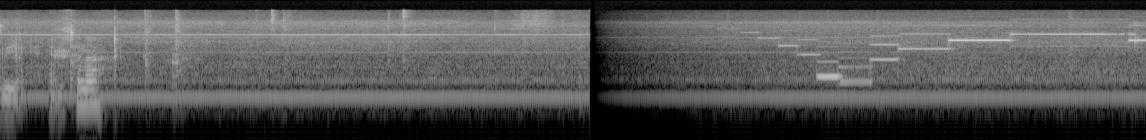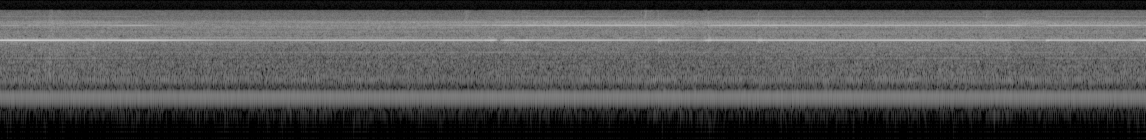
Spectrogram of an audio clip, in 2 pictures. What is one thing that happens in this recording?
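An electrical hum drones steadily.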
